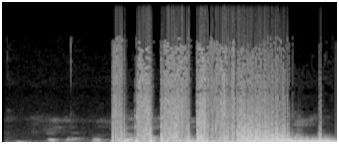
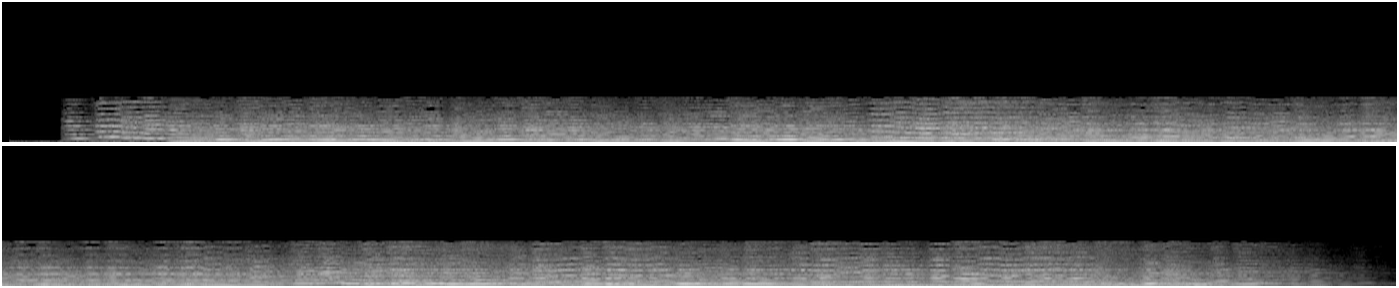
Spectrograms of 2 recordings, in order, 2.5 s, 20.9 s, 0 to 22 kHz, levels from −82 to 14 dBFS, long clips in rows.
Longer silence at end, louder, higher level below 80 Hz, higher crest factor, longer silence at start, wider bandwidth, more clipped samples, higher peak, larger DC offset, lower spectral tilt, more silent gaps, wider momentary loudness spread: second, 0 s vs 0.45 s; first, -8 LUFS vs -19 LUFS; first, -18 dBFS vs -32 dBFS; second, 8 dB vs 16 dB; second, 0.1 s vs 0.5 s; first, over 20 kHz vs 7.4 kHz; first, 2% vs under 0.1%; first, 0 dBFS vs -4 dBFS; neither; about the same, -4.5 dB/octave vs -5.5 dB/octave; neither; about the same, 7 LU vs 6 LU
